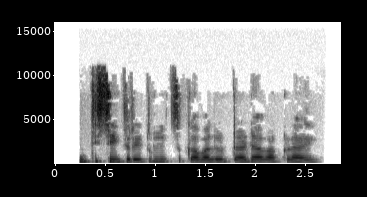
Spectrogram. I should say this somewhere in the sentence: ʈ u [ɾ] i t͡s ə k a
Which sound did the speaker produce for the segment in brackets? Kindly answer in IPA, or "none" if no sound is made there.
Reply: l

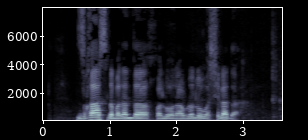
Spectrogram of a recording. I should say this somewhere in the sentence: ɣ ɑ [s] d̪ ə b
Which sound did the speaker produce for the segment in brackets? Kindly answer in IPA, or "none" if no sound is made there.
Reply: s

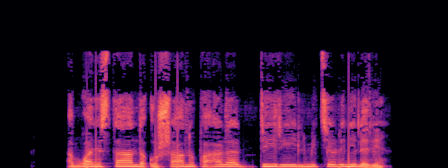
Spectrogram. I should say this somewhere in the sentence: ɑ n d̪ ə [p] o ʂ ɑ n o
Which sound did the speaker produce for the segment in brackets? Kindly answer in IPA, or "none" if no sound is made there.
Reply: ʔ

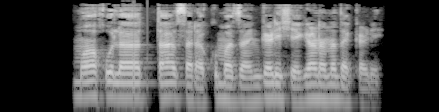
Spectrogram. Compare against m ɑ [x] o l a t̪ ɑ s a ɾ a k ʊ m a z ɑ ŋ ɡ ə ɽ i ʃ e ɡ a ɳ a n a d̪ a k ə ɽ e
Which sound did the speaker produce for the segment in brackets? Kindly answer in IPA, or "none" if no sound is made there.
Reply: x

